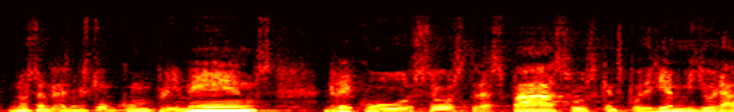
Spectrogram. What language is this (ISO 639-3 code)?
cat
